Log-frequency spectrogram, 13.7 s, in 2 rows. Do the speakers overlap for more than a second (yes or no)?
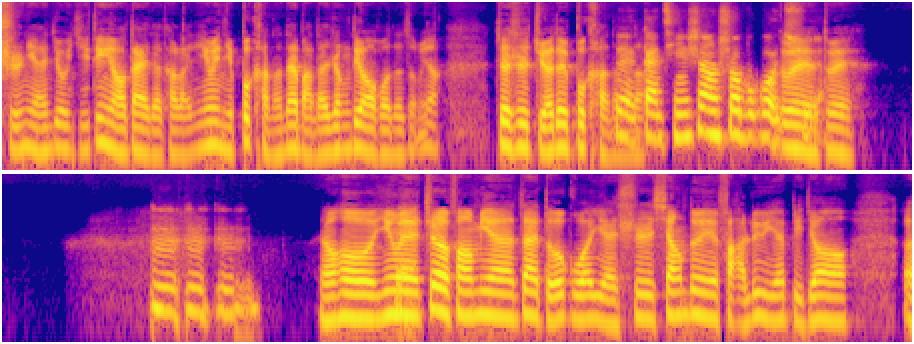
no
